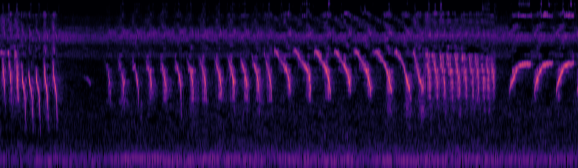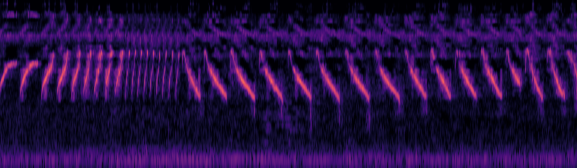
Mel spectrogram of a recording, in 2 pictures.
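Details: Russian singing canary pouring out fast rolling trills of descending whistled notes, around four per second, shifting into buzzy rattles and back, with a steady high hiss throughout.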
